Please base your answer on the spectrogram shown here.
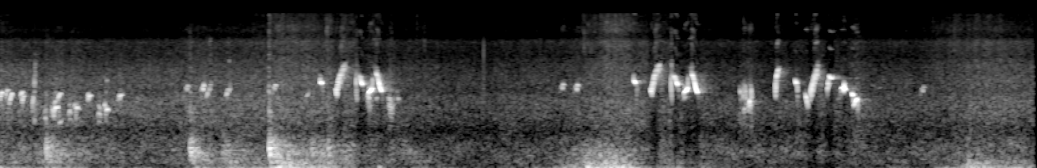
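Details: Nestling black-headed bulbuls in the nest at feeding time, day one: bursts of high, excited chirping twice, separated by quieter stretches with low rustling thumps.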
